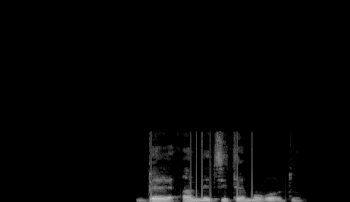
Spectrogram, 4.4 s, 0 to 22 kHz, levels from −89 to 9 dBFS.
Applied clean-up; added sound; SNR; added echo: none; none; none; none.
